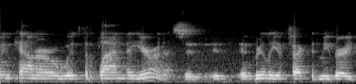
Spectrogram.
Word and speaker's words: Uranus: Most people don't, but we scientists are anally retentive about the pronunciation of Uranus.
